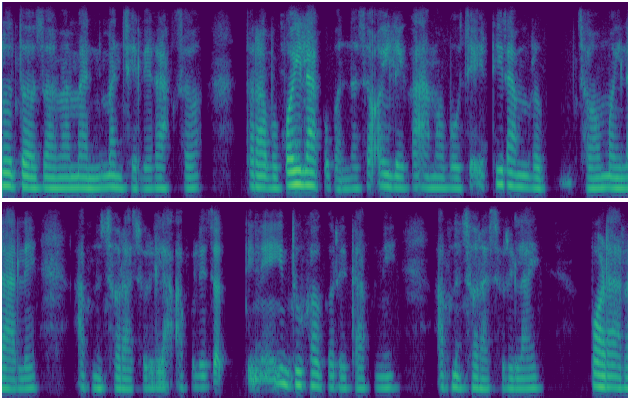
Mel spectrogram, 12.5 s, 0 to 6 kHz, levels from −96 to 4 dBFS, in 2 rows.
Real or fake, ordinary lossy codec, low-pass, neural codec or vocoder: real; Opus, 32 kbps; 5.4 kHz; none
